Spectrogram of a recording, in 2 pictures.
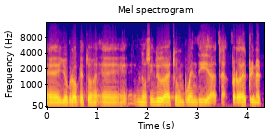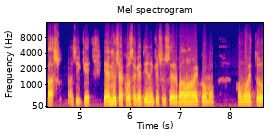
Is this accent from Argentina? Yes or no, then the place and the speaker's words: no; Cuba; yo siempre, bueno, yo soy cubano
